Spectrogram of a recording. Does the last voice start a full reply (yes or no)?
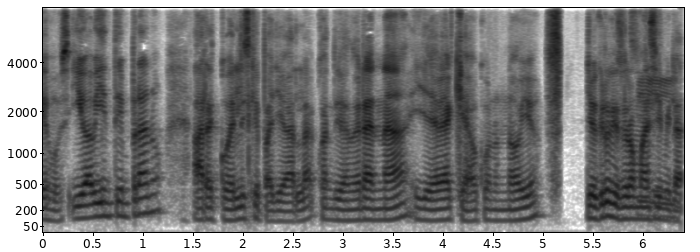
yes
